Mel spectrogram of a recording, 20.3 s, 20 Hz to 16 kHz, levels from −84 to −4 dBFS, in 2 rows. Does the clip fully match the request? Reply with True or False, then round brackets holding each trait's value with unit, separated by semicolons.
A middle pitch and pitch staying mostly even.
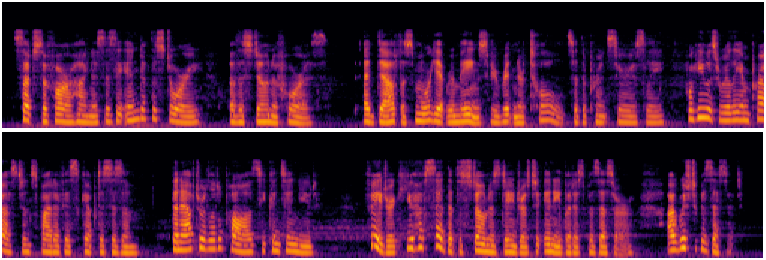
False (155 Hz; 4.5 semitones)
